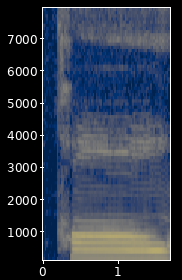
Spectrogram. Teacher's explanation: cold there's definitely an L that has to be audible there when I say cold I do the O and then I add a W and a short u so that I have basically two syllables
